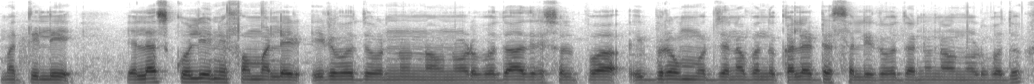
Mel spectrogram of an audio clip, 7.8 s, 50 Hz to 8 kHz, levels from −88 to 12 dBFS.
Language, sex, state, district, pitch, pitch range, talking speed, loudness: Kannada, male, Karnataka, Bangalore, 105 Hz, 105-110 Hz, 145 wpm, -16 LUFS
